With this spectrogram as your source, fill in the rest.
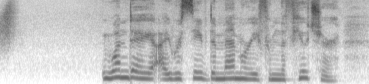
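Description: A woman speaks calmly and at length.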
